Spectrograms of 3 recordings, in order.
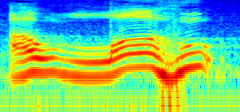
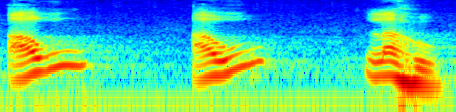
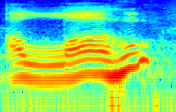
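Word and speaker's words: الله: Menjadi Allahu, bukan lafzul jalalah jadinya, tapi au lahu. Apakah miliknya? Iya, ataukah miliknya, begitu artinya. Padahal harusnya Allahu, di sini Allah memperkenalkan dirinya kepada hamba-hambanya.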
